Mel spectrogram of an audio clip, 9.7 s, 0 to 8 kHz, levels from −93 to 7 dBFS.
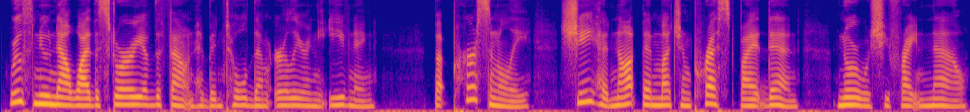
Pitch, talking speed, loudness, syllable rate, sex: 190 Hz, 205 wpm, -17 LUFS, 5.5 syllables/s, female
